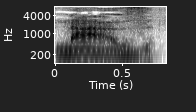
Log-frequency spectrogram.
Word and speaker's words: Nas: the way it's spelled it's actually pronounced Naz with like a z sound okay his real name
